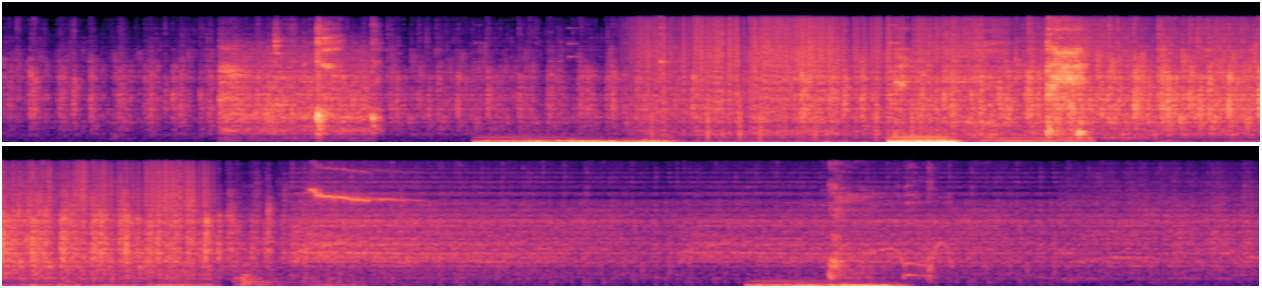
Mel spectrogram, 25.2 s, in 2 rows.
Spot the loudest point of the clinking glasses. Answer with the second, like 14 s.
9 s.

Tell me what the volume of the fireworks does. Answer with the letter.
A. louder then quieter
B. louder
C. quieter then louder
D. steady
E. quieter
C.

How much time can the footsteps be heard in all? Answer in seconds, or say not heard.
not heard.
